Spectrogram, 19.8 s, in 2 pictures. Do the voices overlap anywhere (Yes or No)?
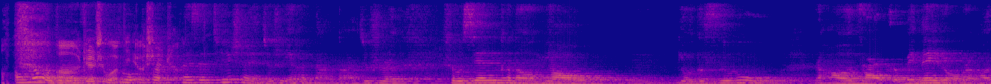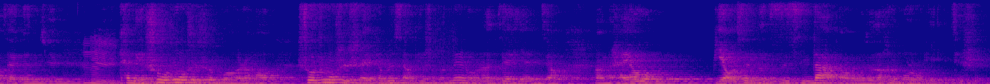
Yes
